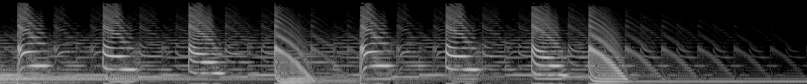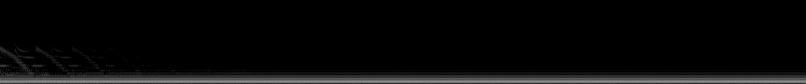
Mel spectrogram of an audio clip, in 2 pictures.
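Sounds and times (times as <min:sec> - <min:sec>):
synth chord progression in A minor, E and F: 0:00.0 - 0:08.3.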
